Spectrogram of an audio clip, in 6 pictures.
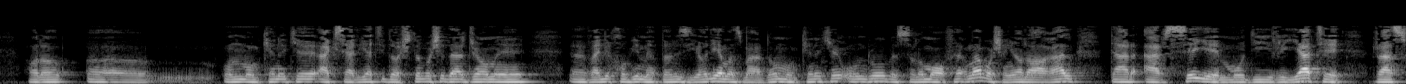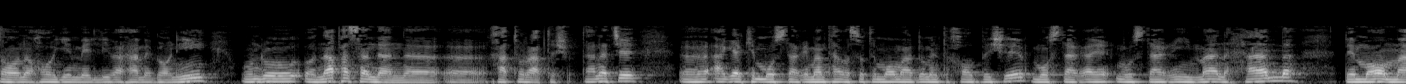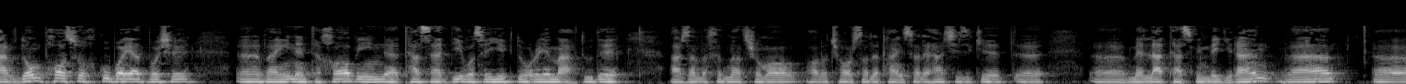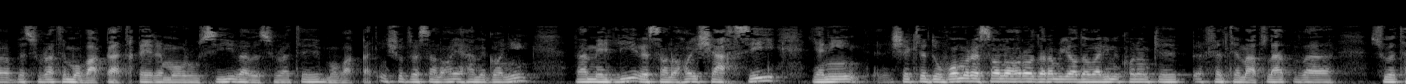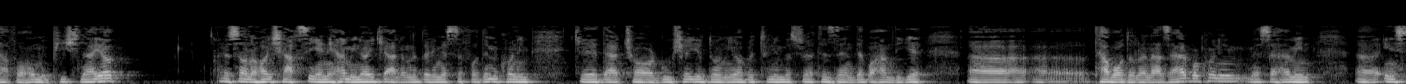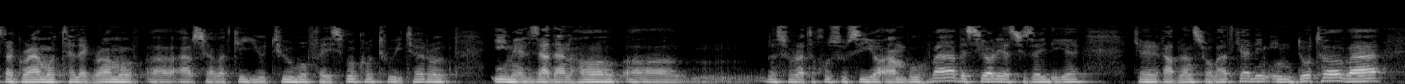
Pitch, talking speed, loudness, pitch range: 115 Hz, 130 wpm, -23 LUFS, 110-125 Hz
